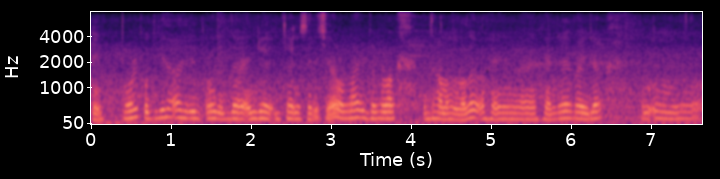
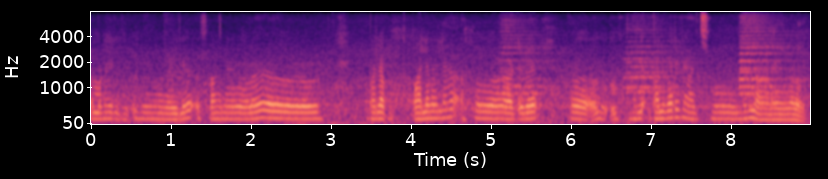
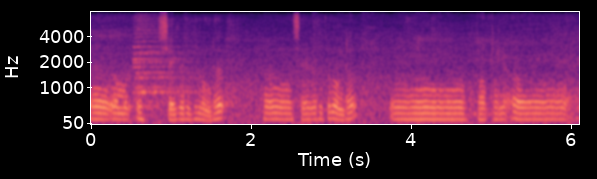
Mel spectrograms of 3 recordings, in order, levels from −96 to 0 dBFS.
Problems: constant background noise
